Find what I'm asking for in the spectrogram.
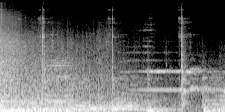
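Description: Explosive crystal tear going off in Elden Ring, with dull booming bursts and an abrupt sharp blast near the end over continuous game noise.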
